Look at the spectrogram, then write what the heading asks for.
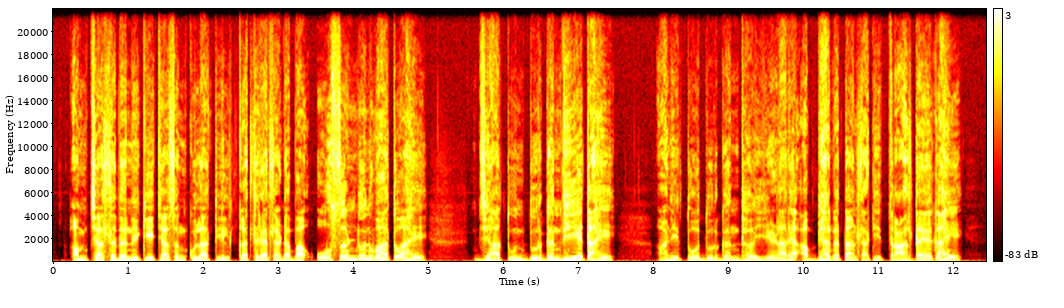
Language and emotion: Marathi, disgusted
